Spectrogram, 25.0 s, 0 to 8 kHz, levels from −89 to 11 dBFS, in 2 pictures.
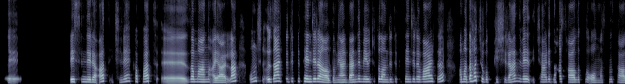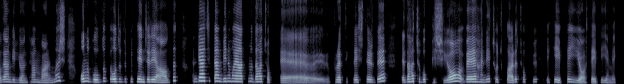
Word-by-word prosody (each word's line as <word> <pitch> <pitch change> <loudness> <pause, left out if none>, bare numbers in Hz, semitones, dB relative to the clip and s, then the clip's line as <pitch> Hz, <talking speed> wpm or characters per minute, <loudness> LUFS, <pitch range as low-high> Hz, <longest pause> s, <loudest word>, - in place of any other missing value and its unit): eee, - - -3 1.0
besinleri 235 -2 +4
at 280 +3 +3
içine, 245 +8 -5
kapat, 265 0 +1
eee, 110 0 +3
zamanı 235 -1 +3
ayarla. 200 - +5 0.2
Onun 270 +6 -3
için 320 - -14
özel 275 +5 +7
düdüklü 275 +2 -11
tencere 265 -1 +6
aldım. 200 -3 +4
Yani, 210 0 +1
bende 220 +4 +3
mevcut 245 +1 -2
olan 230 -2 +2
düdüklü 240 +1 -12
tencere 240 0 -3
vardı 265 +3 +3 0.3
ama 240 +2 -1
daha 365 +7 +6
çabuk 230 -7 -5
pişiren 220 +5 -3
ve 250 -1 +5
içeride 225 +2 -7
daha 220 +4 -6
sağlıklı 220 +1 0
olmasını 205 +3 -6
sağlayan 215 +3 -1
bir 220 -1 -10
yöntem 200 +1 -10
varmış. 210 - -6 0.3
Onu 265 -1 -1
bulduk 220 +7 -2
ve - - -3
o 250 0 +4
düdüklü 245 +1 -14
tencereyi 230 -2 +2
aldık. 205 - -2 0.3
Hani, 255 - -14
gerçekten 315 -4 +4
benim 275 +1 -3
hayatımı 270 0 +1
daha 245 +1 0
çok, 235 -4 -12 0.2
eee, 485 -2 -6
pratikleştirdi. 220 +4 -2 0.3
Eee, 210 0 -7
daha 245 +2 +2
çabuk 230 -4 -8
pişiyor 220 +9 +1
ve, 240 +1 +5
hani, 225 +1 -7
çocuklar 220 -5 -5
da 240 - -4
çok 230 -1 -19
büyük 235 +2 -14 0.2
bir 210 - -16
keyifle 210 +1 -5
yiyor, 185 -10 -3
sevdiği 200 -2 -9
yemek 170 - -14
235 Hz, 155 wpm, -24 LUFS, 215-260 Hz, 1.0 s, özel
